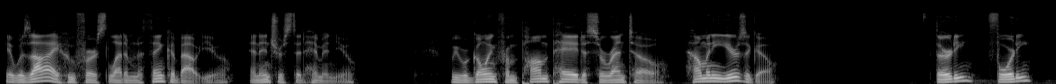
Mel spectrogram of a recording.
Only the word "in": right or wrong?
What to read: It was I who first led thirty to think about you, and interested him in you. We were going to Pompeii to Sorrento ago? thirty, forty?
right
